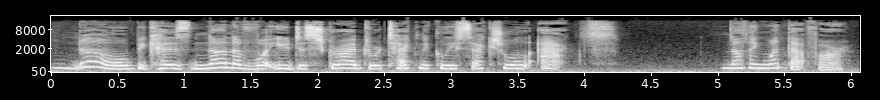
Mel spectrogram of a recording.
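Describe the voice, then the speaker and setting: An actress playing a guarded, meekly defensive employee in a dark comedy audio drama, choosing her words carefully. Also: high voice, a little slow. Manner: careful, hedging, literal-minded.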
